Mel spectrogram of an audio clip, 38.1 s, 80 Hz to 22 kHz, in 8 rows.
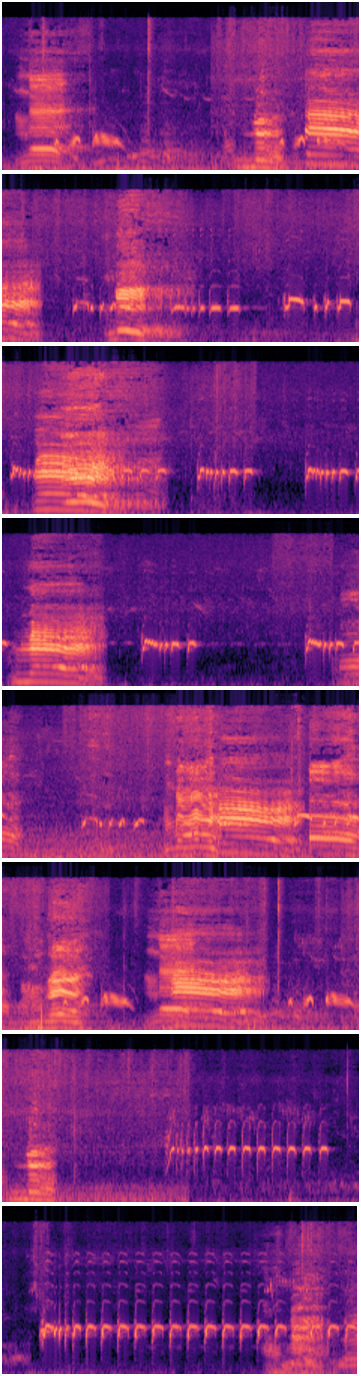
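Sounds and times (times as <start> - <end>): short high bird calls: 11.2 - 14.5, 18.3 - 24.0
cows mooing: 18.8 - 25.1, 25.7 - 27.4, 28.5 - 30.4.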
